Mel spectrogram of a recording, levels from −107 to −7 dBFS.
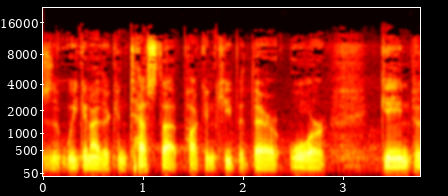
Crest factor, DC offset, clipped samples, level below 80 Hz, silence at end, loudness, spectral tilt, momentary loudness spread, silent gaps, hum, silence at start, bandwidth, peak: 20 dB; under 0.1%; under 0.1%; -64 dBFS; 0 s; -23 LUFS; -4 dB/octave; 12 LU; none; none; 0 s; 14.5 kHz; -4 dBFS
